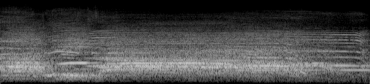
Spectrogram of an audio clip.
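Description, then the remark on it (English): A large crowd shouts "hallelujah" together during a Christian sermon in a loud, sustained roar of many overlapping voices that continues steadily for several seconds without a break. “Shout hallelujah! Shout hallelujah! hallelujah”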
